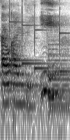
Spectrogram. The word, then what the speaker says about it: live: i sound liv and the second l-i-v-e has a long i sound live so the difference between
